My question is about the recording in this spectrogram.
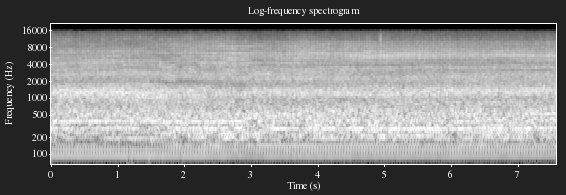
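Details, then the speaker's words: ATCO lawnmower, about 21-inch, Briggs & Stratton engine, after cleaning corroded HT lead: steady even drone, no misses, knocks or surging; runs, though it stops when drive released and throttle jammed, drive cable suspected worn or rusty. "so so so it runs um however drive drive works but when you take the drive off it stops"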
